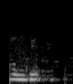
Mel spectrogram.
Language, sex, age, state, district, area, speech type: Dogri, female, 18-30, Jammu and Kashmir, Reasi, urban, conversation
